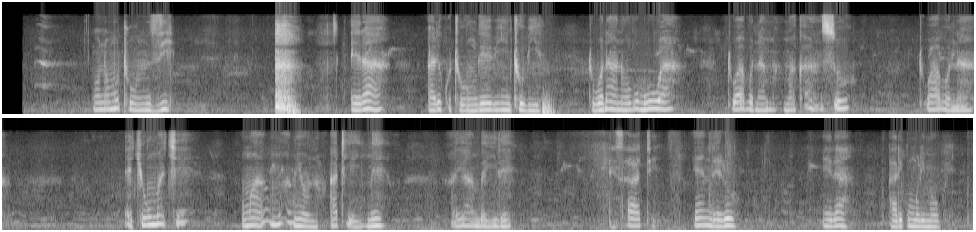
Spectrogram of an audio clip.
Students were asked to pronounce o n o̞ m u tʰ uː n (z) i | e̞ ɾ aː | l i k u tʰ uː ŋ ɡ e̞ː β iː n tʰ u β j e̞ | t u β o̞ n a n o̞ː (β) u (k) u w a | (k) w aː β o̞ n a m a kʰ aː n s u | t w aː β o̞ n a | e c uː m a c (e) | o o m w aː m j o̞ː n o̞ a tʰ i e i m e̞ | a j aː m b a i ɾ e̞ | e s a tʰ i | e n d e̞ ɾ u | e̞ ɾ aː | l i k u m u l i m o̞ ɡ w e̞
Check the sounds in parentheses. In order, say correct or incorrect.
correct, correct, incorrect: ɡ, incorrect: t, correct

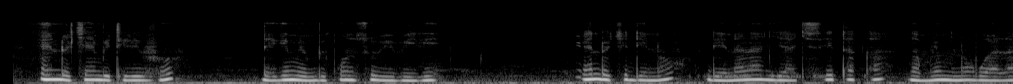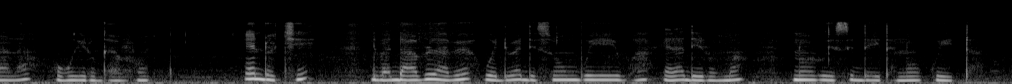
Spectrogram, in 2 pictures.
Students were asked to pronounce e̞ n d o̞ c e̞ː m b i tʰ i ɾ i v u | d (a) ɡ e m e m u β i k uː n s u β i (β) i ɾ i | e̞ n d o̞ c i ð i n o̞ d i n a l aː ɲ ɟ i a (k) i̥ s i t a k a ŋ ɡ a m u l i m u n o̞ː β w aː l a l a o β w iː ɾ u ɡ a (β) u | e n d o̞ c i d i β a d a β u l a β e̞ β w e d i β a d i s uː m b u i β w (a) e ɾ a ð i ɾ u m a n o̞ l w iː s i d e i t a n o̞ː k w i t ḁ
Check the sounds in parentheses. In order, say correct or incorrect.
incorrect: e, correct, incorrect: c, incorrect: v, correct

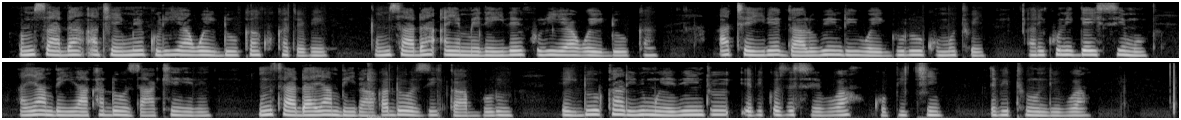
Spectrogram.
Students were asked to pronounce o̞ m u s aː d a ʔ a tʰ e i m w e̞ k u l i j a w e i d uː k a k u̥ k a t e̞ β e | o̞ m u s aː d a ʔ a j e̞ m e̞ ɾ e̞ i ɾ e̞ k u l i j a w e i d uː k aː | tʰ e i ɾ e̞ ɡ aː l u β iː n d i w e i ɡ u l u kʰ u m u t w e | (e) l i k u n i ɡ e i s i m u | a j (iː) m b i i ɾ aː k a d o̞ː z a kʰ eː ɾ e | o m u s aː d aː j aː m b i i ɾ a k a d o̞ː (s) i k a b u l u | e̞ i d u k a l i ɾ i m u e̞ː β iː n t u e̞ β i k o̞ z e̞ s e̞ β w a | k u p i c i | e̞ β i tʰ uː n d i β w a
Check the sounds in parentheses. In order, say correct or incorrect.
incorrect: a, incorrect: aː, incorrect: z

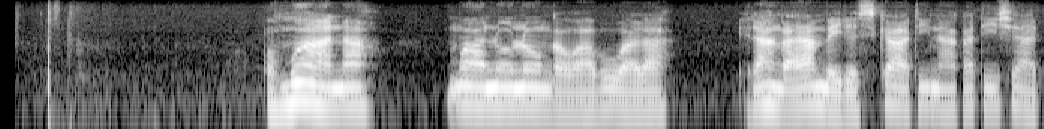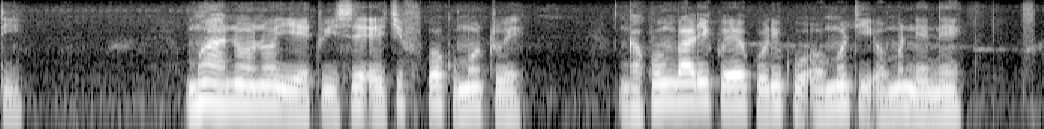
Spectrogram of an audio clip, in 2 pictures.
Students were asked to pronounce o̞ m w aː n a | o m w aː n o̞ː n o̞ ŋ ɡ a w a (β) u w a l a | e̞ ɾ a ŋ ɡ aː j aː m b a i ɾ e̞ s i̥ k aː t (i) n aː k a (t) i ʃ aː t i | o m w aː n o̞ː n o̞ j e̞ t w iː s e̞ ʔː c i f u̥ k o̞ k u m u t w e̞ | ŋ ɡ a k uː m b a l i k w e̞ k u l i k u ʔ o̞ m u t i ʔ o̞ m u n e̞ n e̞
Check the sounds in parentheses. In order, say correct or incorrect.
correct, correct, correct

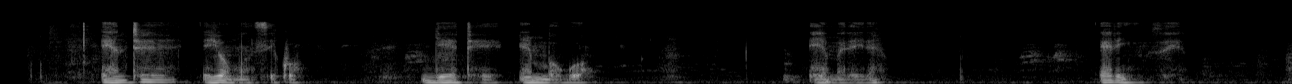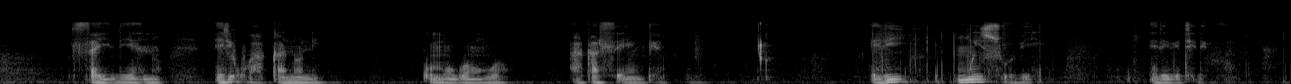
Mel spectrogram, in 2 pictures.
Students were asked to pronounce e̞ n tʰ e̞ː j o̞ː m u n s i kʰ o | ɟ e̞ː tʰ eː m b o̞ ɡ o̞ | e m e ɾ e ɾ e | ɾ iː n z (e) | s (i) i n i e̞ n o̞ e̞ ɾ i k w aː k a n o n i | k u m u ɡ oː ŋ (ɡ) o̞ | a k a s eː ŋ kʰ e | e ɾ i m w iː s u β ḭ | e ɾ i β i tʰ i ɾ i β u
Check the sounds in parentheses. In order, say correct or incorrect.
correct, incorrect: a, correct

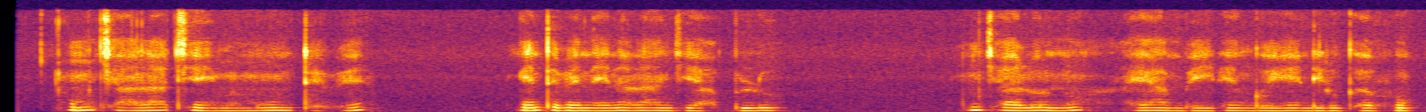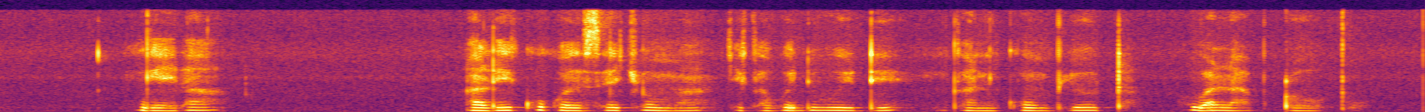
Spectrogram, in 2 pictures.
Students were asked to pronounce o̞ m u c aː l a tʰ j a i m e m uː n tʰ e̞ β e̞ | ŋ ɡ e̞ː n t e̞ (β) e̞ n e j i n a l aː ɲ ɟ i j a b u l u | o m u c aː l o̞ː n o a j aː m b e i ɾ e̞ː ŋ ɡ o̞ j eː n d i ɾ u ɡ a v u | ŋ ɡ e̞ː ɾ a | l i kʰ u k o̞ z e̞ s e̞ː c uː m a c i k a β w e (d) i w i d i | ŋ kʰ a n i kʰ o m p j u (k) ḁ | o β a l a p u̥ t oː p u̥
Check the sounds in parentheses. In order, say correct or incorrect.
correct, correct, incorrect: t

